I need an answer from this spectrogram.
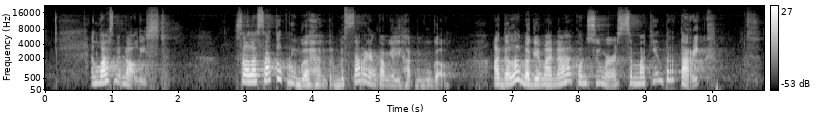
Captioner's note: non-english speech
